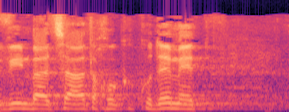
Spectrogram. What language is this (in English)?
Hebrew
